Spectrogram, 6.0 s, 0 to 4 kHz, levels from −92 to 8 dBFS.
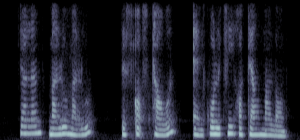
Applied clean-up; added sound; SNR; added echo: neural mask model DeepFilterNet 3.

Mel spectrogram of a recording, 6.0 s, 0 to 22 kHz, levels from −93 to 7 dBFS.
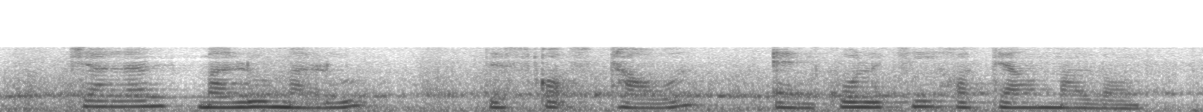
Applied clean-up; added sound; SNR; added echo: none; Wind; 12 dB; reverberation time 2.4 s.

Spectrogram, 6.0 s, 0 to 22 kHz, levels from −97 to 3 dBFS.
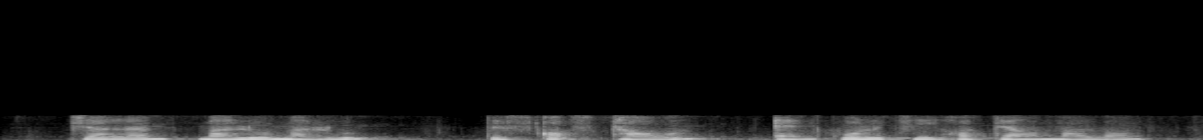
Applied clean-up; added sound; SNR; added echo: neural separator model SepFormer DNS4.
